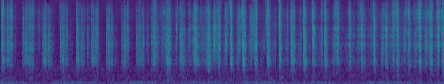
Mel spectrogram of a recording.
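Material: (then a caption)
Silicone. A green silicone basting brush is brushed and flicked across the pyramid studs of a large, flat red silicone pyramid baking mat. It makes a rapid, dense stream of crisp, bright ticking and flicking over a steady low hum, speeding up and growing louder in the second half.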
